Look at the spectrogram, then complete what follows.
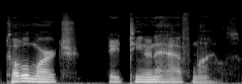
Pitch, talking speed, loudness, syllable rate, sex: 110 Hz, 175 wpm, -17 LUFS, 5.0 syllables/s, male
